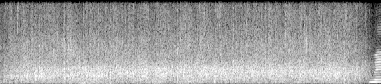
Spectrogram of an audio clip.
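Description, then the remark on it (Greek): Sustained applause from many people in parliament as the result of the vote passing the civil marriage equality bill is received, a dense, even wash of clapping that holds steady at full loudness for several seconds and only eases slightly at the very end, with no voices standing out. “Ένα παρατεταμένο χειροκρότημα και πολλά χαμόγελα αποτυπωμένα σε selfies γίνεται δεκτό το αποτέλεσμα τη ψηφοφορία.”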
